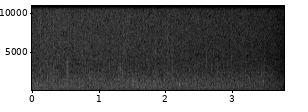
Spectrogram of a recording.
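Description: Melting glacier ice in Greenland crackles with a dense, steady fizz of tiny snaps and pops, continuous like rain on a surface, fading slightly toward the end. No voices are heard.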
